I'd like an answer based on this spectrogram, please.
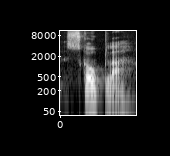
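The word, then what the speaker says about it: skófla: So it sounds like a P before the letters L and N. So here are some examples. The first one, skopla, skopla.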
